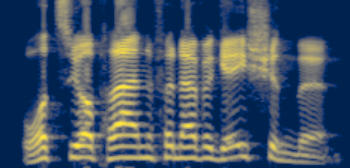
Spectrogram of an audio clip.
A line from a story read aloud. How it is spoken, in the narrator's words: he shouts across the divide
